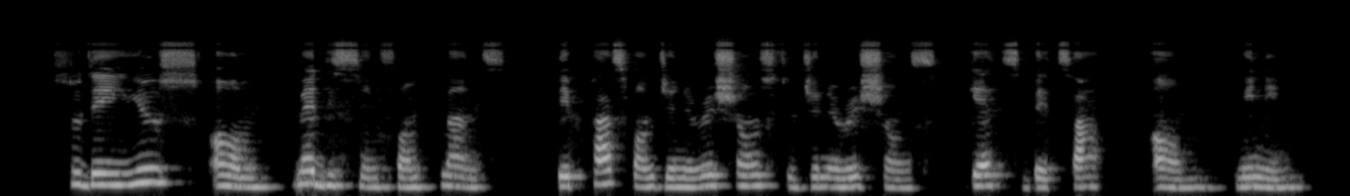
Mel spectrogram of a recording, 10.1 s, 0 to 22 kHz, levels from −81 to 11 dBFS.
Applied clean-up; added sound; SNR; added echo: neural mask model Resemble Enhance denoiser.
